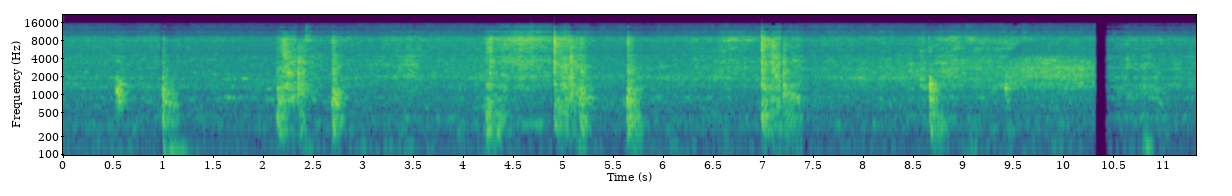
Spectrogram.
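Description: A spoon stirs banana flower and prawn curry in a pan, making repeated scraping, clattering strokes in irregular bursts over a soft sizzle.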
